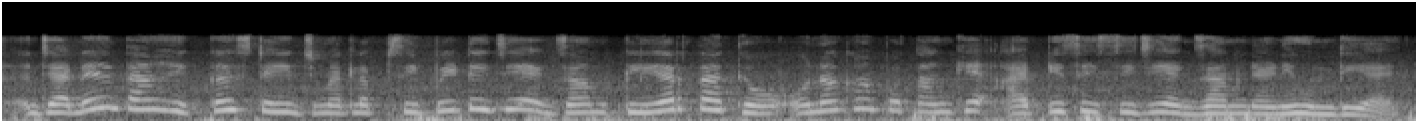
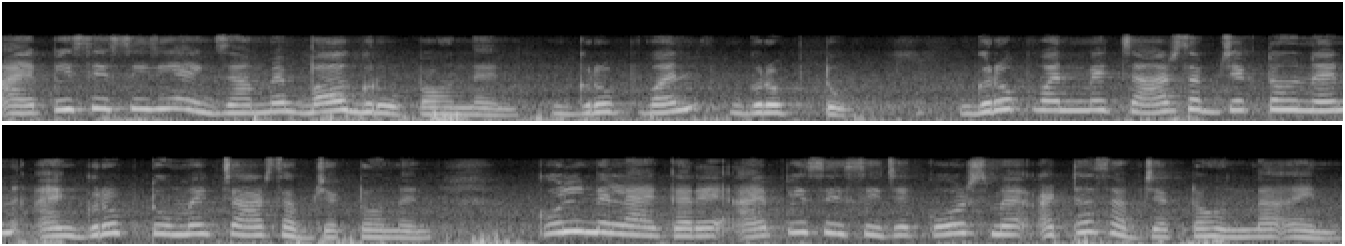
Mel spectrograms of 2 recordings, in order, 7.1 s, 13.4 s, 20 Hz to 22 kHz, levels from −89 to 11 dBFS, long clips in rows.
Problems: constant background noise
